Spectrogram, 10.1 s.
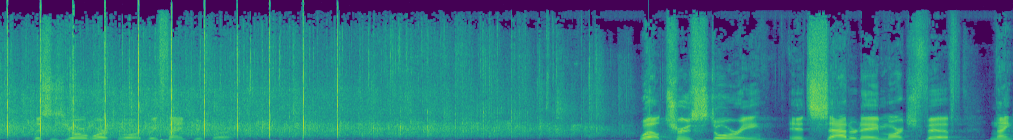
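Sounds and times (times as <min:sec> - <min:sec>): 
audience applause: 0:00.0 - 0:06.4
speech: 0:00.3 - 0:02.4, 0:06.4 - 0:10.1.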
